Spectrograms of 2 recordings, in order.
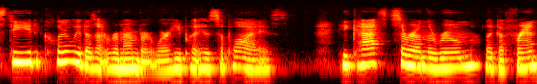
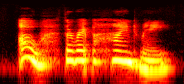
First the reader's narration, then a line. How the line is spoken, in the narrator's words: exclaims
